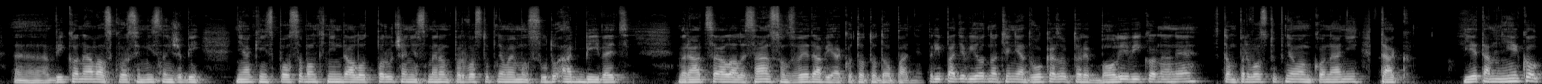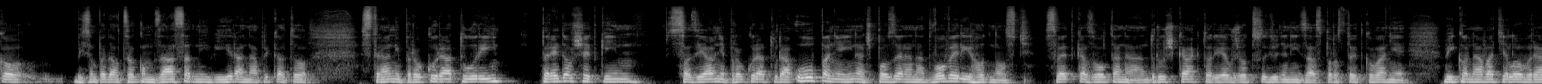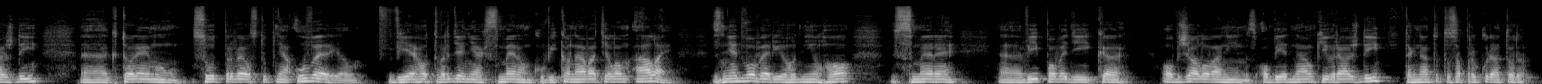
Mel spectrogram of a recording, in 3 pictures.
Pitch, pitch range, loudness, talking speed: 115 Hz, 110-125 Hz, -19 LUFS, 125 wpm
